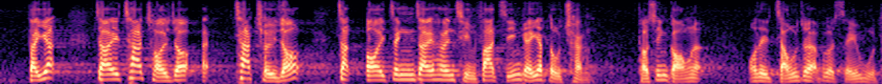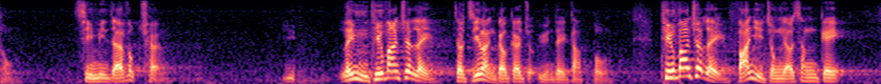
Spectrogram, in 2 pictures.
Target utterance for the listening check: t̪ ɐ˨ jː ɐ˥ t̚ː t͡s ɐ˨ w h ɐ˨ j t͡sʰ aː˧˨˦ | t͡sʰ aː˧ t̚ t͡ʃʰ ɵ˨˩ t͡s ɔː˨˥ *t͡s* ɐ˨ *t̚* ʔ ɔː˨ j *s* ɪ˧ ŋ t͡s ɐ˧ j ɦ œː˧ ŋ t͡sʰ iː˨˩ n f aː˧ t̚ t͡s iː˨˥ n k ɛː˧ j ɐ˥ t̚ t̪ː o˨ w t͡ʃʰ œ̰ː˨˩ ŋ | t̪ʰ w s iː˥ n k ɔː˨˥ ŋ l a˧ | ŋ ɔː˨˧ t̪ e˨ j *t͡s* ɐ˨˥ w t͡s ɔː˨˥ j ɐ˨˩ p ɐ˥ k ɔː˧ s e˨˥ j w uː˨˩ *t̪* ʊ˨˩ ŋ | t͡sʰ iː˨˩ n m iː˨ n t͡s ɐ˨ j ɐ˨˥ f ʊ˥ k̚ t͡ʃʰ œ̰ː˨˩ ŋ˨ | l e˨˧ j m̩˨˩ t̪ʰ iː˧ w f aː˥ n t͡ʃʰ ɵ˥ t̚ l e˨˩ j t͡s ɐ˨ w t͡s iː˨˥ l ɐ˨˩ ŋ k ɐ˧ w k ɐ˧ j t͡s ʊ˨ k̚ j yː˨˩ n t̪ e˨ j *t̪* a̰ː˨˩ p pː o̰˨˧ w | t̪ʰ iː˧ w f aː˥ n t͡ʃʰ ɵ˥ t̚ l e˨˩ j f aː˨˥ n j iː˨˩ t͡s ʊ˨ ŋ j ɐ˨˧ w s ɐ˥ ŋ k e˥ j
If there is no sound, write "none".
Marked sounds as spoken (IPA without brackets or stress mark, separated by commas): t͡s, t̚, t͡s, t͡s, t̪ʰ, t̪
